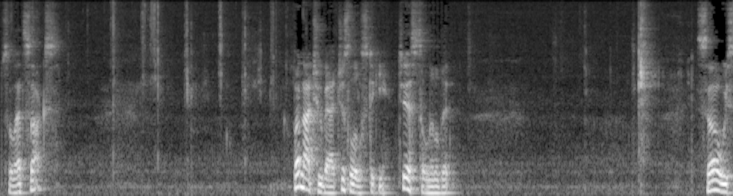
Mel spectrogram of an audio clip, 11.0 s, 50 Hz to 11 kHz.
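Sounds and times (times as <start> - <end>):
trading cards peeling apart: 1.3 - 4.4.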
